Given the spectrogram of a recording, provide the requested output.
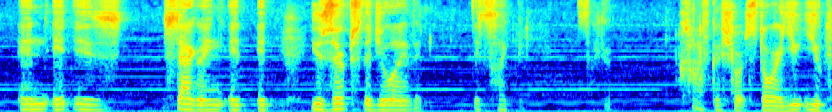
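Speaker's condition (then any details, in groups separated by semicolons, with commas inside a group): No condition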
